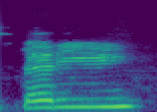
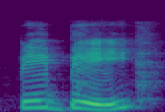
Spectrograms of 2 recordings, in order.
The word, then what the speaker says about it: Bibby: Here's Biddy. Bibby, not Biddy. Sorry.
